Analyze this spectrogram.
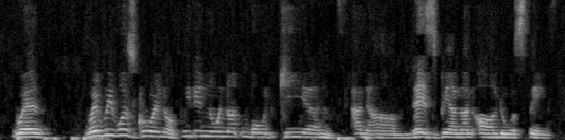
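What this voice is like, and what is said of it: Jamaican Caribbean accent. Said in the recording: “I guess from my accent, you all knew I'm from Jamaica, from the Caribbean”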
